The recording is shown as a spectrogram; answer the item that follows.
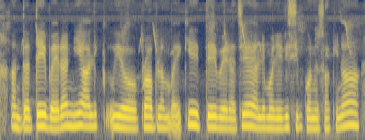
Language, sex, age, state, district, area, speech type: Nepali, female, 30-45, West Bengal, Kalimpong, rural, spontaneous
